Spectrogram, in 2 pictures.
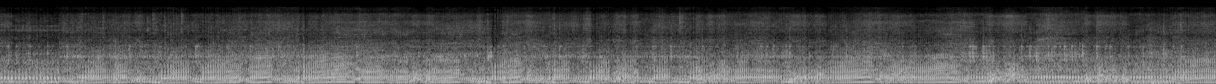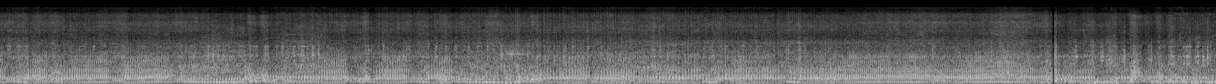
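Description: Snowmobile-engine go-karts tandem drift with a constant loud buzzing engine roar that rises and falls, mixed with rattling and tire scrape throughout.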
